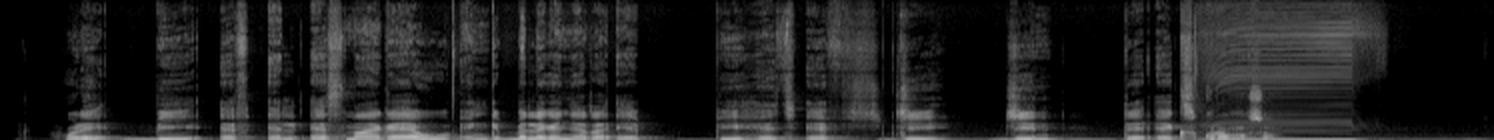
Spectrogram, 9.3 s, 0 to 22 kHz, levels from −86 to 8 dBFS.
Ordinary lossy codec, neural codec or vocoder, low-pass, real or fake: none; none; none; real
